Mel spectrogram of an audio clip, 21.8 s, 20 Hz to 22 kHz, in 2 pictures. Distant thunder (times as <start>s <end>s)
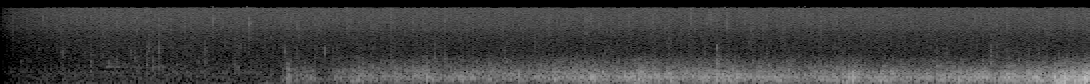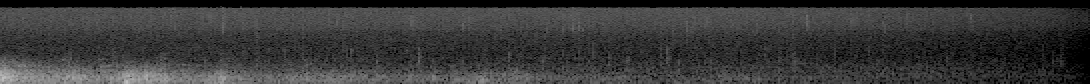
2.8s 17.3s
